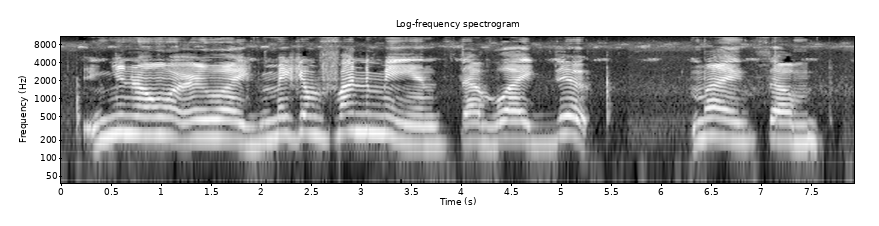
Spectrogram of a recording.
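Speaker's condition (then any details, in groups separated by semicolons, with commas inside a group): Muscular dystrophy; unable to walk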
